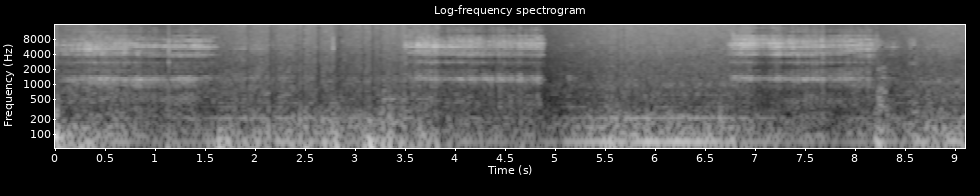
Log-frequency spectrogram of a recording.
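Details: Loud, harsh, rattling snores roughly every three seconds over heavy background noise; snoring.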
